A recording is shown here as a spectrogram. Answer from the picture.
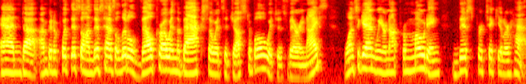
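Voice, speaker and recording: At a moderate pace, a woman speaks in an unremarkable speaking voice, fairly low in pitch with ordinary variation, on a very clean recording with a silent background. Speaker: caregiver. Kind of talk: casual talk to camera.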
